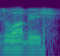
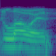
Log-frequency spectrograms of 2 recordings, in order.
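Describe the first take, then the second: First: The name is said the Polish way. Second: The name is said the American way.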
